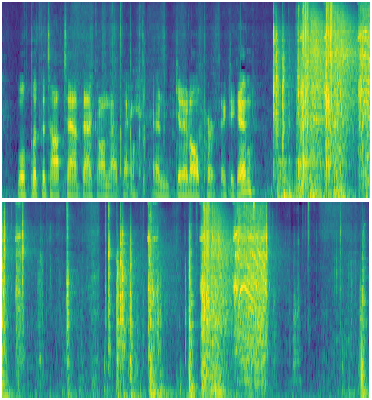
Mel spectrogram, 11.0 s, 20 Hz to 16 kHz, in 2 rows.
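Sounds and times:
cordless power tool spurts: 0:08.5 - 0:09.7.

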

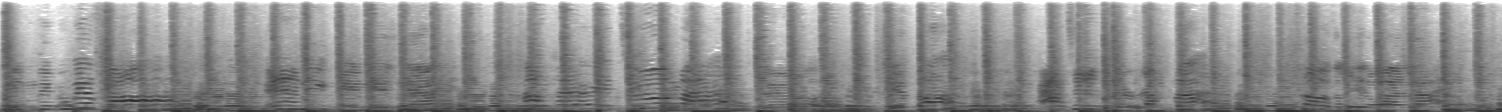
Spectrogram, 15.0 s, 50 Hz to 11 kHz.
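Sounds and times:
woman singing with vibrato: 0:00.0 - 0:02.0, 0:02.6 - 0:12.3, 0:12.9 - 0:14.6
drum keeping a steady beat: 0:00.0 - 0:15.0
upright bass line: 0:00.0 - 0:15.0.

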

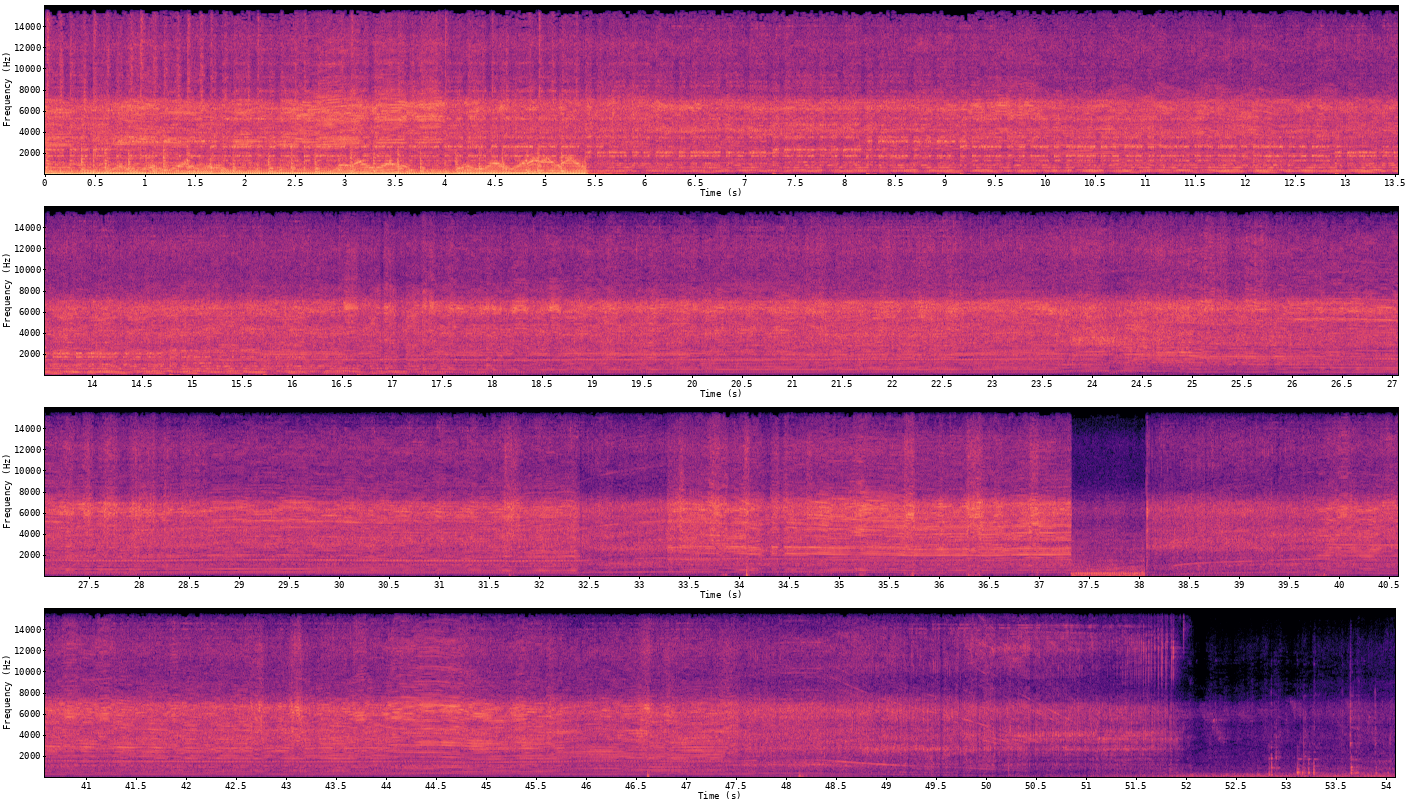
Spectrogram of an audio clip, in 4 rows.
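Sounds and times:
buffing pad rubbing metal: 0:00.0 - 0:17.6
angle grinder motor whine: 0:00.0 - 0:52.1.

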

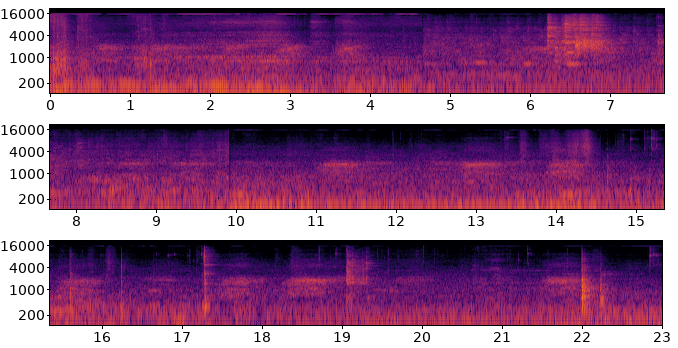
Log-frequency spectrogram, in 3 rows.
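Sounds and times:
crows cawing: 0:00.0 - 0:04.7, 0:11.0 - 0:11.9, 0:12.8 - 0:14.4, 0:15.5 - 0:16.0, 0:17.5 - 0:20.2, 0:21.5 - 0:22.2.

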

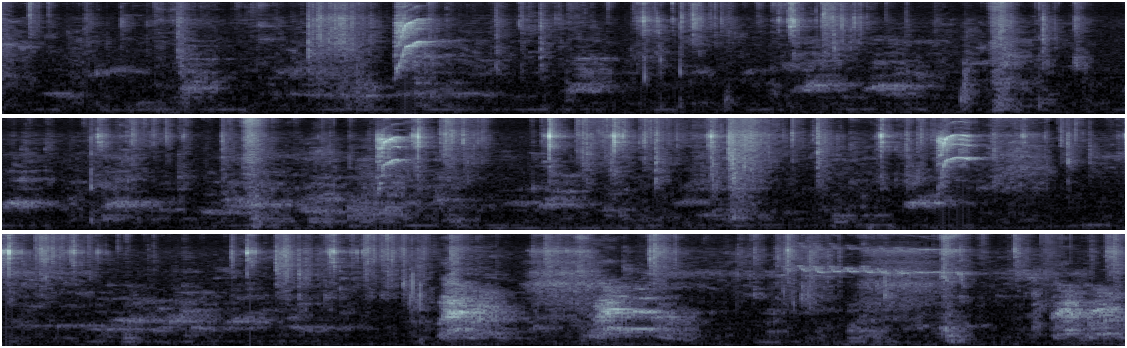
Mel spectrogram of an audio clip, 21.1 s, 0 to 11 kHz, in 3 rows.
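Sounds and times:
dog barking and yelping: 0:04.9 - 0:06.0, 0:12.6 - 0:13.2, 0:14.6 - 0:18.4, 0:19.2 - 0:21.0.

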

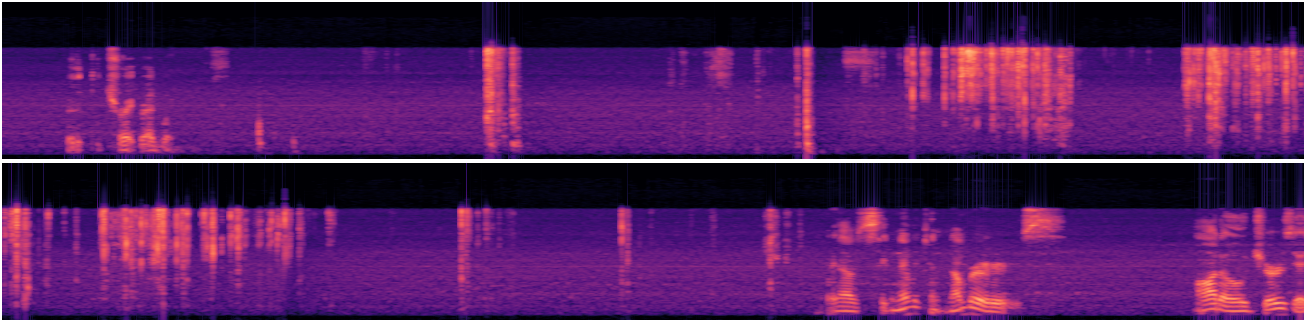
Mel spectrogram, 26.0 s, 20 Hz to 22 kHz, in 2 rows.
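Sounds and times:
card pack crinkling and tearing: 0:09.0 - 0:10.8, 0:11.8 - 0:16.4, 0:17.7 - 0:18.1.

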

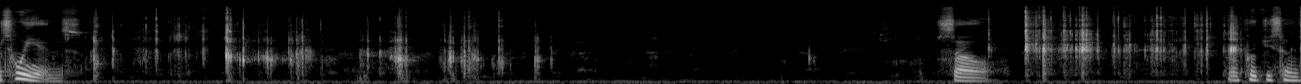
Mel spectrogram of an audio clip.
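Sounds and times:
plastic toy dishes clattering: 0:00.8 - 0:05.6, 0:09.9 - 0:13.0.

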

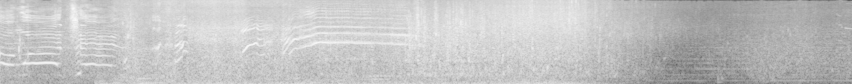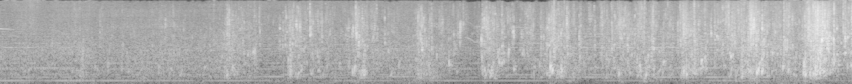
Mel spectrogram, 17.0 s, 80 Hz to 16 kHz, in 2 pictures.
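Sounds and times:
water splashing from swimming strokes: 0:01.1 - 0:06.8, 0:10.1 - 0:17.0.

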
